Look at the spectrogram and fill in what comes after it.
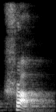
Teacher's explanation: जब इसको बोलेंगे तो जिह्वा जाके आपके तालु को स्पर्श करती है, तो इसलिए इसको बोलते हैं तालव्य श।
